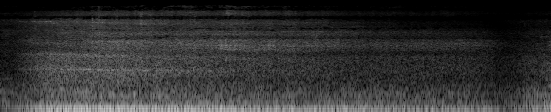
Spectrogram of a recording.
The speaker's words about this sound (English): this is the north end of Roper Yard, and there's a locomotive headed our way.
